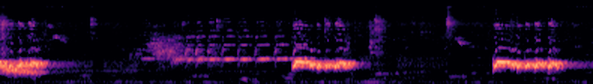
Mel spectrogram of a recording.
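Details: Zebra dove in melodious song. Rolling, purred coo phrases are repeated with gaps, and a steady whistled tone with faint pulsing runs between them.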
